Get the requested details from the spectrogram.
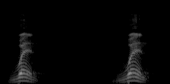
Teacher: I put the tip of my tongue to the bump behind my teeth but I do not release the sound so that's step number one stop the sound with your glotus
